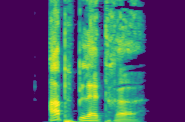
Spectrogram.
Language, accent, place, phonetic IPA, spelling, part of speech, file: German, Germany, Berlin, [ˈapˌblɛtʁə], abblättre, verb, De-abblättre.ogg
- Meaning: inflection of abblättern: 1. first-person singular dependent present 2. first/third-person singular dependent subjunctive I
